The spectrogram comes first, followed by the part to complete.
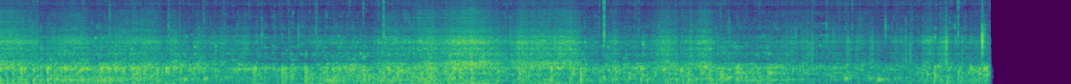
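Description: Underwater sound picked up by a camera: the gurgling and bubbling of a scuba diver's breathing, with scattered sharp clicks. The sound cuts off suddenly near the end.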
